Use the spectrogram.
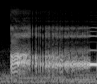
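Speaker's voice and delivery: long, high-pitched scream of frustration; real drawn-out shriek; frustrated scream. Real, not acted. Player after wrecking his car, frustrated scream.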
